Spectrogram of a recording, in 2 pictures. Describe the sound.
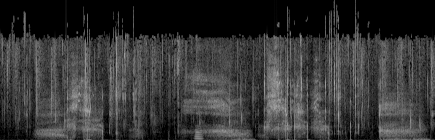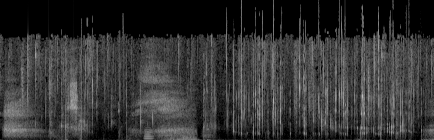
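Crunchy biting and chewing of food, with many sharp, crisp bites and chomps in an irregular rhythm, close and fairly loud throughout.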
